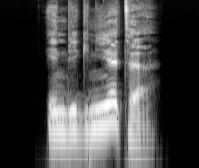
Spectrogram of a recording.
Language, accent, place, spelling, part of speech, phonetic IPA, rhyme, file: German, Germany, Berlin, indignierte, adjective / verb, [ɪndɪˈɡniːɐ̯tə], -iːɐ̯tə, De-indignierte.ogg
- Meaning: inflection of indigniert: 1. strong/mixed nominative/accusative feminine singular 2. strong nominative/accusative plural 3. weak nominative all-gender singular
